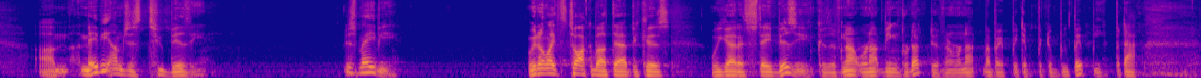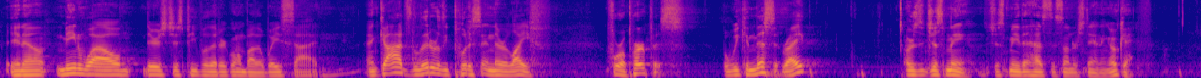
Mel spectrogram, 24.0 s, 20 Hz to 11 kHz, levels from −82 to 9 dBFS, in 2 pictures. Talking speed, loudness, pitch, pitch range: 180 wpm, -23 LUFS, 120 Hz, 110-130 Hz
